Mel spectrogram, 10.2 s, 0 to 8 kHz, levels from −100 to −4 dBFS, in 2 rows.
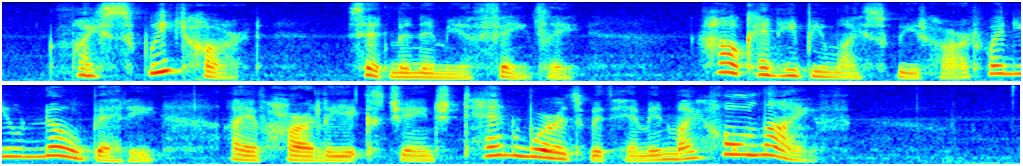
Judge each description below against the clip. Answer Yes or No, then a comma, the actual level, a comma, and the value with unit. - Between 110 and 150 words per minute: No, average, 160 wpm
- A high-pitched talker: Yes, high, 200 Hz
